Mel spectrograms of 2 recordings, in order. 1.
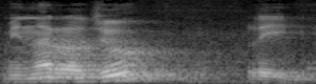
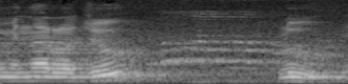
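Kata terakhir diakhiri dengan vokal i. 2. Kata terakhir diakhiri dengan vokal u. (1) "Yang betul apa?" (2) "atau minar roju lu"

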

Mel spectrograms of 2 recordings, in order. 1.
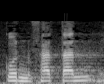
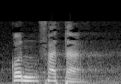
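Berakhir dengan n dan langsung bersambung. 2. Berakhir dengan vokal, lalu berhenti. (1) "kalau kita baca wasol" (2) "kalau di wakob, ... berhenti"

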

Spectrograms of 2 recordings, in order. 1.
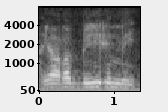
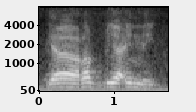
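تنتهي كلمة rabb بياء ممدودة. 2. تنتهي كلمة rabb بـ iya. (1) "إثبات الياء ساكنة" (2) "إثباتها مفتوحة"

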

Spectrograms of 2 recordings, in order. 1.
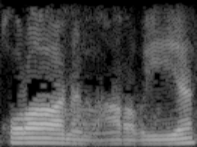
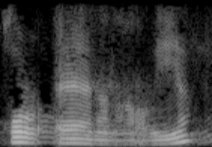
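في الكلمة الأولى ألف ممدودة عادية، دون همزة. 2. في الكلمة الأولى همزة قبل الألف الممدودة. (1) "وقراءة ابن كثير قرآنا عربيا، يعني بنقل الهمزة بالألف بدل الهمزة" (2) "قراءة الجمهور"

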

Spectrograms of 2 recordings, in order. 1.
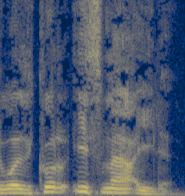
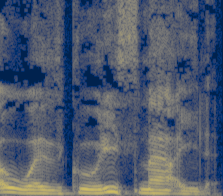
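الهمزة قبل "إسماعيل" تُنطق. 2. الهمزة تُسقَط، وحركتها تُلحق بالراء. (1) "الأصل واذكر إسماعيل كما هو رواية الإمام قالون" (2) "نقل حركة الهمزة للساكن قبلها فسقطت الهمزة"

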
